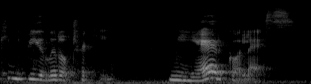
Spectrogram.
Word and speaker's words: miércoles: Miércoles. Miércoles. All right, it's your turn. Miércoles. Muy bien. Miércoles is spelled M-I-E-R-C-O-L-E-S. Miércoles. And if you notice, we put all of our sound on the E, right?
